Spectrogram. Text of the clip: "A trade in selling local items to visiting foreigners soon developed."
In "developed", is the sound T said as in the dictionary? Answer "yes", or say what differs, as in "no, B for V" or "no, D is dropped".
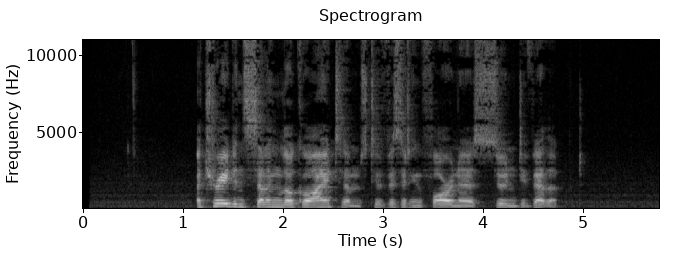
yes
